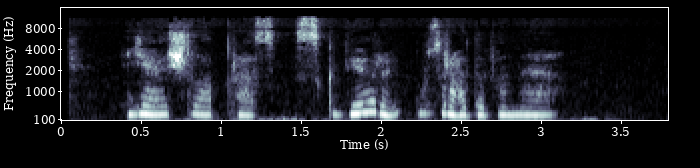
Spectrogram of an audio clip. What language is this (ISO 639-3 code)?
bel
